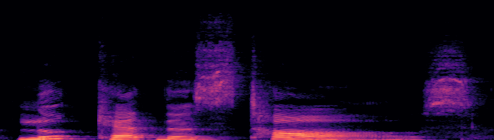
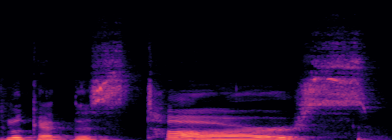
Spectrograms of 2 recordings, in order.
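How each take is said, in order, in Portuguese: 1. O R é omitido e a vogal é alongada. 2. O R em stars é claramente pronunciado. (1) "Já no inglês britânico, ... ele frequentemente não é enrolado e o que a gente tem é um alongamento da vogal" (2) "no inglês americano, nós teríamos"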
